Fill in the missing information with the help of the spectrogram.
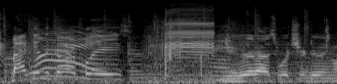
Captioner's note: blows duck call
